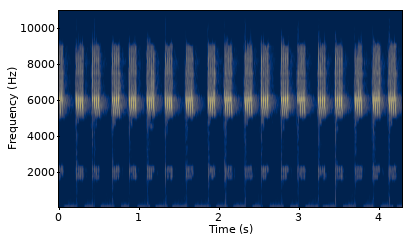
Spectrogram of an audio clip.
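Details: Rapid, loud chirps of a two-spotted cricket, about seventeen clear high-pitched pulses in four seconds, closely and fairly evenly spaced, against silence.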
